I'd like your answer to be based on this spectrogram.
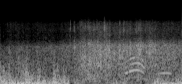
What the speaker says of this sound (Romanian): A fost chiar un vânt foarte puternic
